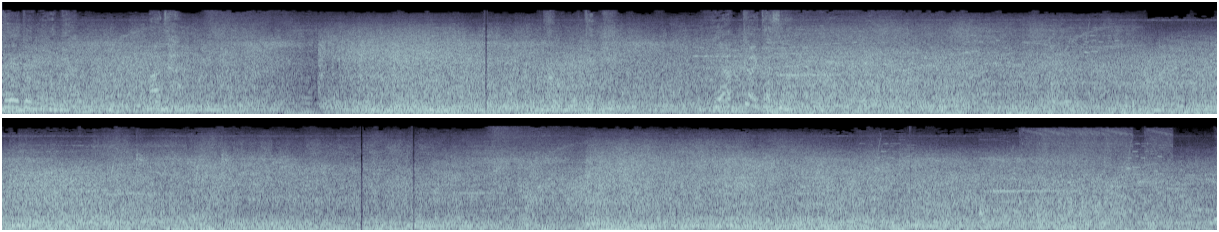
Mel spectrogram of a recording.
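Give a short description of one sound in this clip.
Robot thrusters roar steadily.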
